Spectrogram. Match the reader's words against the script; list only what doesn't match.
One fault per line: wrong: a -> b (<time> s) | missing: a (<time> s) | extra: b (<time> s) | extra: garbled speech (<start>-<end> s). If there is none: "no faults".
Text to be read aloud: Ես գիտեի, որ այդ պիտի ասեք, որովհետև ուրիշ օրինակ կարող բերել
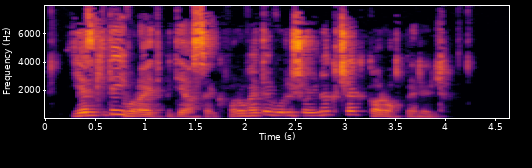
extra: չեք (3.0 s)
